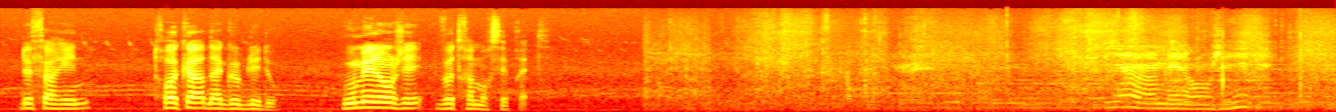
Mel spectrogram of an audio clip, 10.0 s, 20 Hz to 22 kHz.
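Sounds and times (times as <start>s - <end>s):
hands mixing groundbait in bucket: 4.8s - 10.0s.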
